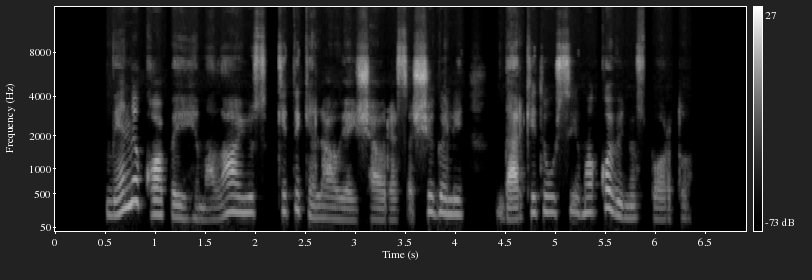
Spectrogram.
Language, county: Lithuanian, Kaunas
